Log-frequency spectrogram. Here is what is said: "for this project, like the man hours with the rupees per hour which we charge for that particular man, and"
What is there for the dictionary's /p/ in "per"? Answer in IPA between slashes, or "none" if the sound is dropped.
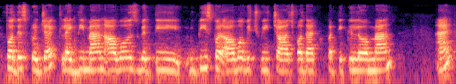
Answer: /p/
